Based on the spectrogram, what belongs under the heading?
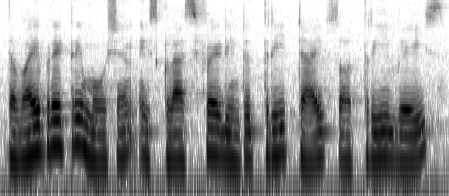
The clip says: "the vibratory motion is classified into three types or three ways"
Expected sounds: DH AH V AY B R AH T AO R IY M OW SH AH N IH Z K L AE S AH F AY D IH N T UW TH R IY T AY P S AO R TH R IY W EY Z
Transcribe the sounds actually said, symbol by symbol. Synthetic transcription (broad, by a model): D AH V AY B R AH T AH R IY M OW SH AH N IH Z K L AE S AH F AY D IH N T UW T R IY T AY P S AO R T R IY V EY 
